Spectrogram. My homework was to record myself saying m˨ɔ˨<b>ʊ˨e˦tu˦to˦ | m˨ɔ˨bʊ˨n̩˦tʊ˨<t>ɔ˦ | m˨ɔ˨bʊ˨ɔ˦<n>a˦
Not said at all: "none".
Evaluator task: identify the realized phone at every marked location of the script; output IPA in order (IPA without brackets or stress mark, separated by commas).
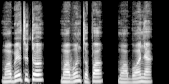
b, p, ɲ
